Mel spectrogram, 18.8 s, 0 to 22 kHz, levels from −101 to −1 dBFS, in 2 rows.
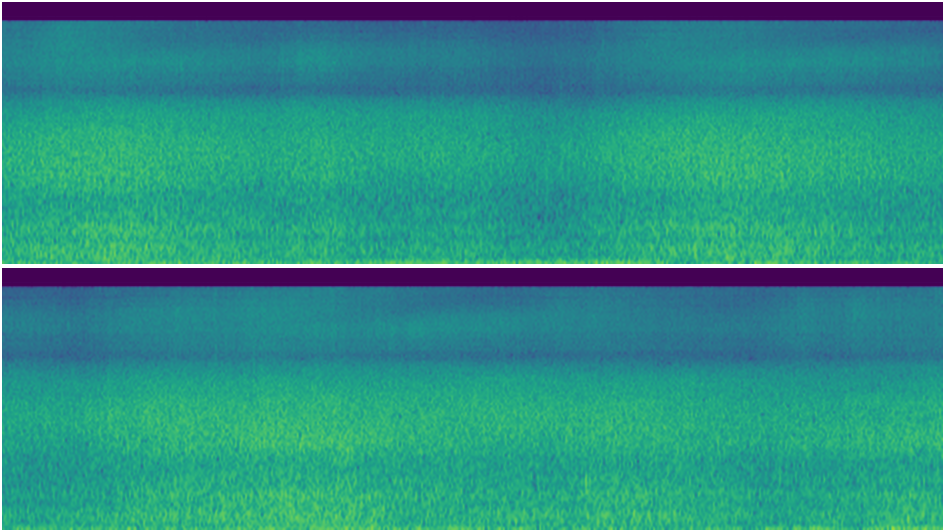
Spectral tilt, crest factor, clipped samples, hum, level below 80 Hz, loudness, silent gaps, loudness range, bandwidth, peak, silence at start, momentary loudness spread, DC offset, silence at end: -3 dB/octave; 16 dB; under 0.1%; none; -34 dBFS; -23 LUFS; none; 5 LU; 16 kHz; -10 dBFS; 0 s; 7 LU; under 0.1%; 0 s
